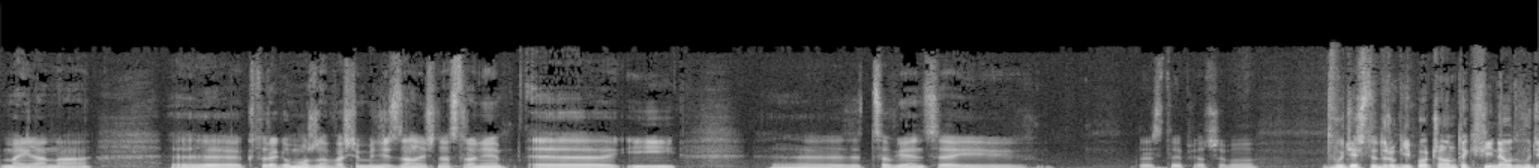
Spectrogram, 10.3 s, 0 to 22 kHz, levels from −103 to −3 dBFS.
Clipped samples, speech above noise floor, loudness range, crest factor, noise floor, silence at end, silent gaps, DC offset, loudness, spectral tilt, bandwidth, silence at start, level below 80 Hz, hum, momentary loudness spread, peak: under 0.1%; 32 dB; 5 LU; 20 dB; -57 dBFS; 0 s; none; under 0.1%; -25 LUFS; -4.5 dB/octave; 16 kHz; 0 s; -58 dBFS; none; 15 LU; -6 dBFS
